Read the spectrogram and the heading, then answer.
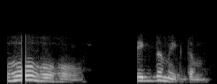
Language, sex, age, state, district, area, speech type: Marathi, male, 30-45, Maharashtra, Nashik, urban, conversation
